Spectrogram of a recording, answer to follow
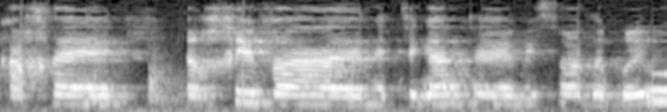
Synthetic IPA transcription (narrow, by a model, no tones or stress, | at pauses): kaχeteʁχivanet͡siɡatemisʁad̪abʁiu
